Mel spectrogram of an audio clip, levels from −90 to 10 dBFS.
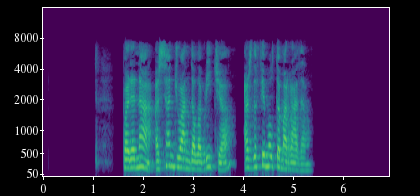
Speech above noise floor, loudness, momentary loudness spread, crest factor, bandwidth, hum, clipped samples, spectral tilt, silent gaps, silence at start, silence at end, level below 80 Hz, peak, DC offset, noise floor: over 73 dB; -18 LUFS; 8 LU; 18 dB; 7.8 kHz; none; under 0.1%; -5 dB/octave; 3.91-4.01 s; 1.6 s; 1.55 s; -64 dBFS; -2 dBFS; under 0.1%; under -90 dBFS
